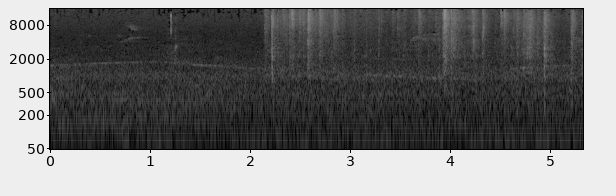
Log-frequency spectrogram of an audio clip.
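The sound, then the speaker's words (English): Birds in a garden, with bursts of fluttering wingbeats and faint cooing over a steady outdoor rush of background noise; no one speaks. “I don't know how the birds don't break their wings. They try to fly through trees.”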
